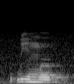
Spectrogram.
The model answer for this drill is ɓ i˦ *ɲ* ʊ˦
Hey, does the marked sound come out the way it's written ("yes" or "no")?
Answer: no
